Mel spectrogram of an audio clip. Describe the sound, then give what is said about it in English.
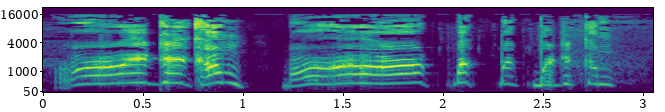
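A person vocally imitates a chicken, giving drawn-out squawking calls followed by a quick run of short, choppy clucks, loud with no other sounds. “Stop clucking at me.”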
